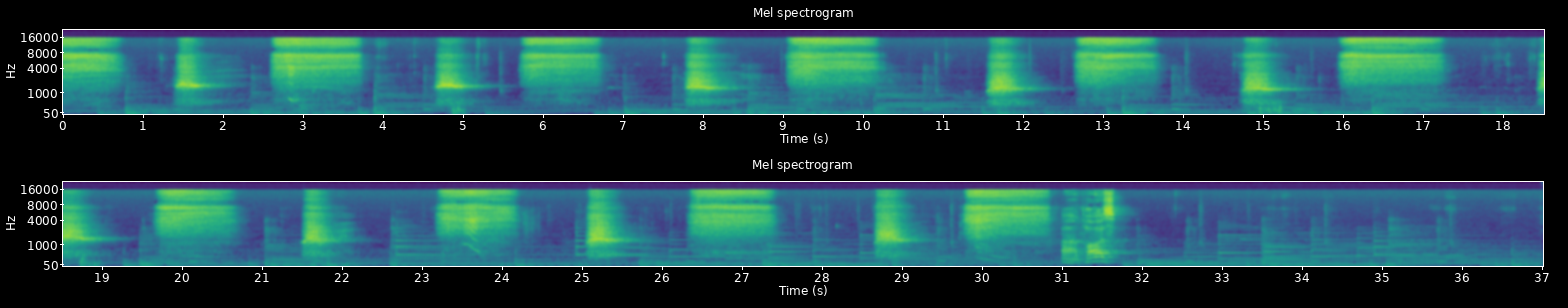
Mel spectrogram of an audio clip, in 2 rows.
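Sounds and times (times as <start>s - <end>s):
deep breathing during a guided breathing exercise: 0.0s - 4.1s, 4.7s - 10.6s, 11.4s - 14.0s, 14.7s - 27.8s, 28.6s - 31.0s
speech: 31.0s - 31.8s.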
